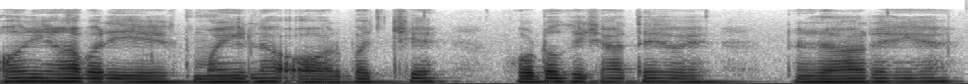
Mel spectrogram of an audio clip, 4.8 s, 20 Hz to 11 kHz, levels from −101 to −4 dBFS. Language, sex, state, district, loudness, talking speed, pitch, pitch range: Hindi, male, Jharkhand, Ranchi, -18 LUFS, 185 wpm, 120 Hz, 120-130 Hz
